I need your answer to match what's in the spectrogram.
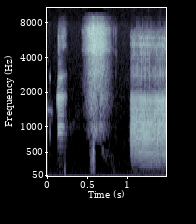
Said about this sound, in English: Who farted in the van?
